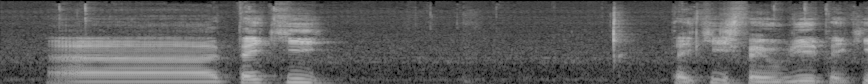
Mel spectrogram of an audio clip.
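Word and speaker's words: Tayc: Ah, Taïsi, putain, pourquoi je dis c'est Taïsi, c'est vrai, mais c'est Taiki. T-A-Y-C.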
